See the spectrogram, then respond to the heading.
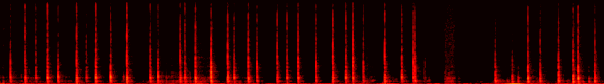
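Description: A cardboard tissue box is tapped rapidly with long nails, giving a steady stream of crisp, dry clicks with a hollow, woody tone. Each tap dies away almost at once over a faint low rumble, with a brief softer brushing sound near the middle.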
